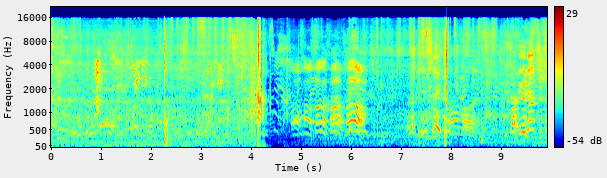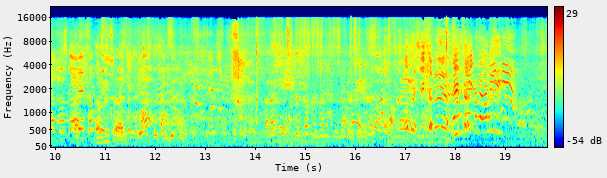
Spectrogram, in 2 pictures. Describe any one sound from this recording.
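Young children shout and call out across an open field.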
